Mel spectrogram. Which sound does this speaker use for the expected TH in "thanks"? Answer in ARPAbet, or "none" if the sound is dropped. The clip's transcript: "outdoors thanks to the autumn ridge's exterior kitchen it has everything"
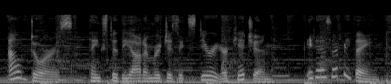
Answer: TH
